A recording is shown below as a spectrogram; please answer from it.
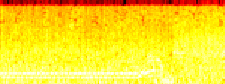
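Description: Very loud, harsh noise filling the whole range, with a steady held tone that ends in a short upward slide about one and a half seconds in.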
